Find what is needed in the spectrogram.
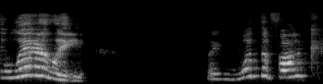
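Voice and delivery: high-pitched, indignant outburst; retold exasperation. Vlogger still retelling rant at friend, exasperated. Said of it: "I was actually mad".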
